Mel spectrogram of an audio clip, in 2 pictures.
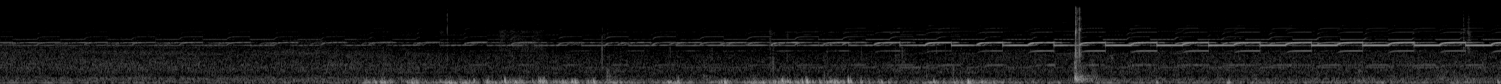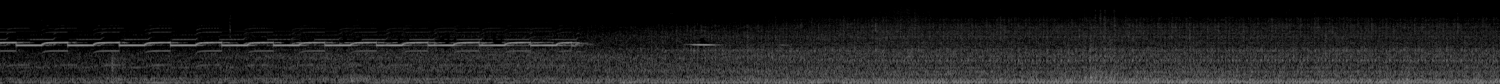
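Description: Railway level crossing audible warning: a two-tone electronic alarm alternating steadily between two high pitches while the barriers come down, cutting off suddenly about twenty seconds in. Low rumbling surges sit under it for a few seconds early on, with a single sharp click about eleven seconds in.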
